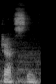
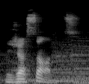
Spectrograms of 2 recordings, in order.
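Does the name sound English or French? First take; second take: English; French. First: The name is said like English 'Justin'. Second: The name is said with a French pronunciation. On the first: The speaker calls it wrong. "that's not how you pronounce the name" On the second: The speaker calls it right. "Jassant, that's the one"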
